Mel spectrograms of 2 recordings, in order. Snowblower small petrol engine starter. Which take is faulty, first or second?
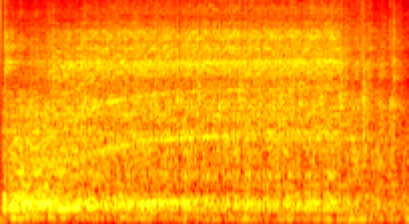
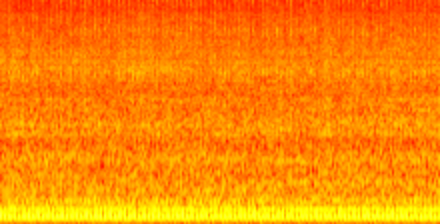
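first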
